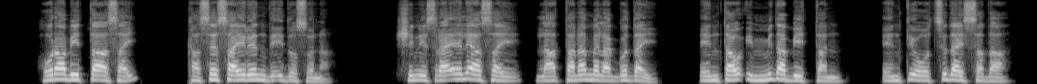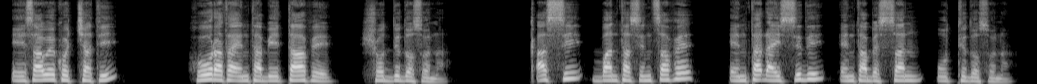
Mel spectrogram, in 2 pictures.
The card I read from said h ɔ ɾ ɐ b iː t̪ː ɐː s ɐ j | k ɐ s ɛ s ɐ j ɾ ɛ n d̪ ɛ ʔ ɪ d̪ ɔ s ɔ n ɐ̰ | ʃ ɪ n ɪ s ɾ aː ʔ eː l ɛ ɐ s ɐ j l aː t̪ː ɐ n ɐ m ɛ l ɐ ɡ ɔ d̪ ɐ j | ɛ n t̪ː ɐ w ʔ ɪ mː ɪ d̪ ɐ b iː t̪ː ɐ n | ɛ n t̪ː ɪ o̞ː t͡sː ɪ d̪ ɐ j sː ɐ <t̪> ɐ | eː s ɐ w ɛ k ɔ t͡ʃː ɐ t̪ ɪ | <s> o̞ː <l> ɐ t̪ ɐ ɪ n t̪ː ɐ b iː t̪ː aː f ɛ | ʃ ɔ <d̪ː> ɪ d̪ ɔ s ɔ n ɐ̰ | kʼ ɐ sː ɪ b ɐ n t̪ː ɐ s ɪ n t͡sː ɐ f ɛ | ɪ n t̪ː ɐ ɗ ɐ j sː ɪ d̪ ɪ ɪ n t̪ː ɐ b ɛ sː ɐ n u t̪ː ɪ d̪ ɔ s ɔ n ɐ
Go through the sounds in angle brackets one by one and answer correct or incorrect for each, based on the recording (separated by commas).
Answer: incorrect, incorrect, incorrect, correct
